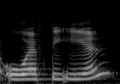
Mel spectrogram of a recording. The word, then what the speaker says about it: often: These places are often, इसमें T silent है, OFTEN, T silent है तो इसको हम often बोलेंगे, जिसका मतलब है अक्सर औक़ात।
